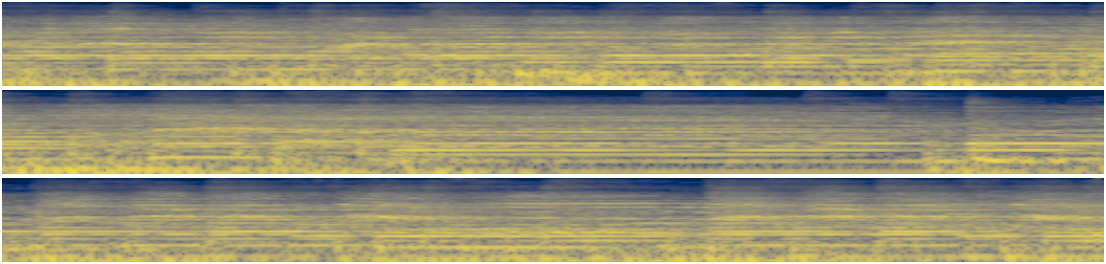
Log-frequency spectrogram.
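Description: Women's choir singing a gospel song with a live band, the voices holding long sustained notes over the accompaniment.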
